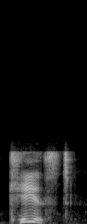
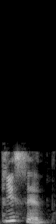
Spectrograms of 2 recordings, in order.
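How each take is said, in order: First: The ending is said as a T sound. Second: The ending is said as a separate syllable. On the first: The speaker calls it right. "Yo voy a decir" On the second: The speaker calls it wrong. "Yo no voy a decir"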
